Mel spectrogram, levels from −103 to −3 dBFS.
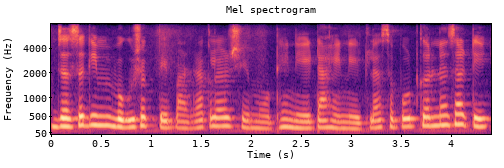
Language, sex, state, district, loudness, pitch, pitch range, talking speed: Marathi, female, Maharashtra, Solapur, -18 LUFS, 210 Hz, 185-230 Hz, 205 wpm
